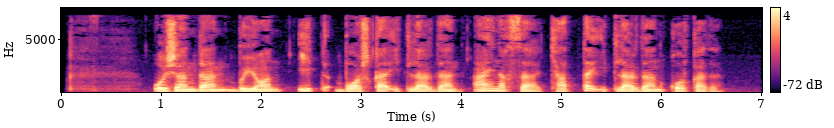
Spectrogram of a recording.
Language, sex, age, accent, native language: Uzbek, male, 19-29, Andijon, Uzbek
